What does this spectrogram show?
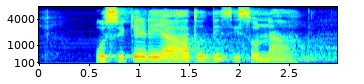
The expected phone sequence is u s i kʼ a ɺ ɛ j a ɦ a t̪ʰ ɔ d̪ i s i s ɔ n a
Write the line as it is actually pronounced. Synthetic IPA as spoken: u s i kʼ ɛ ɺ ɛ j a ɦ a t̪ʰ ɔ d̪ i s i s ɔ n a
